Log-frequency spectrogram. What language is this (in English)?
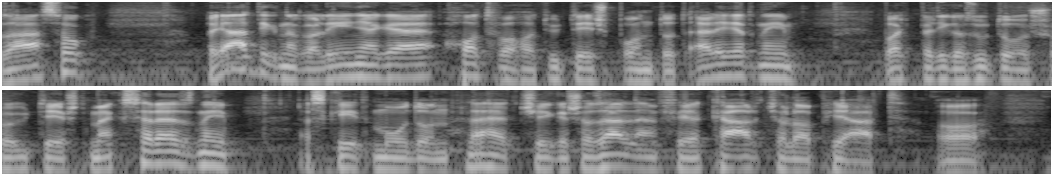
Hungarian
